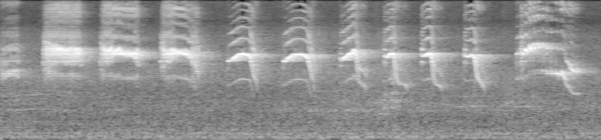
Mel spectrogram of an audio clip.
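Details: Solo song of a spot-throated babbler from Da Lat's La Ba river, whose way of singing differs from other regions: clear whistled notes, each sliding steeply down, repeated roughly every half second in a steady phrase.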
